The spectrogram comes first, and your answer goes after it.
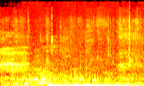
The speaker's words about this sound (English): It's all right, we need the rain. Farmers need the rain, I think.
